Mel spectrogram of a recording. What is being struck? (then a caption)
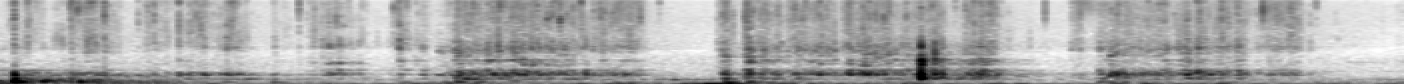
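Woven rattan round table mat. Fingernails scratch across the woven ridges of a flat, round woven rattan table mat, making a steady, dry, crinkly scratching with bright texture over a low undertone. The scratching comes in continuous strokes separated by brief pauses, with a sharp louder click near the start and another just past the midpoint.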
